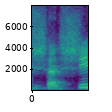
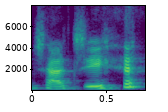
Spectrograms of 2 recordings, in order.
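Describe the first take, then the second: First: The name is pronounced the French way. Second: The name is pronounced the English way. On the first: "If it was in French, it would be Shashi" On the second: "If it was in English, I presume Chachi"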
